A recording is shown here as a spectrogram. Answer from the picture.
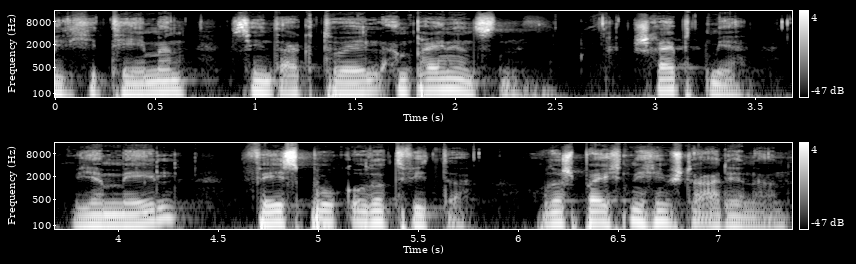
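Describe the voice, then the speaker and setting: This is a man with a fairly low, somewhat breathy voice, speaking at a moderate pace. The recording is very clean, with a silent background. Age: 50s. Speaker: podcast host and football fan. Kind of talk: scripted podcast introduction.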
